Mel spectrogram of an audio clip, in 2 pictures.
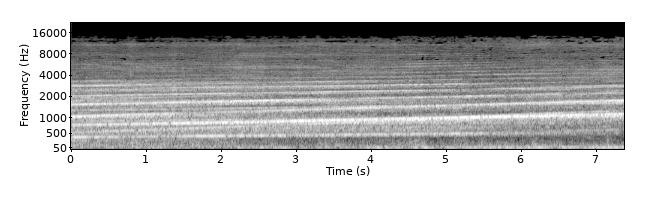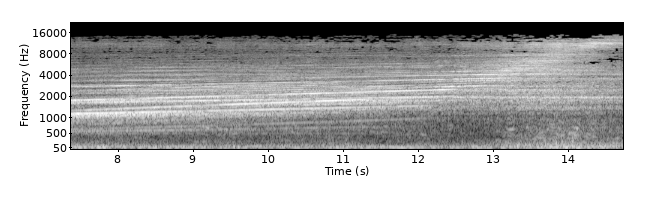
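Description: A steady rising sweep tone with many harmonics, played loud through a stacked outdoor sound system. It climbs slowly in pitch for about fourteen seconds and fades near the end.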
